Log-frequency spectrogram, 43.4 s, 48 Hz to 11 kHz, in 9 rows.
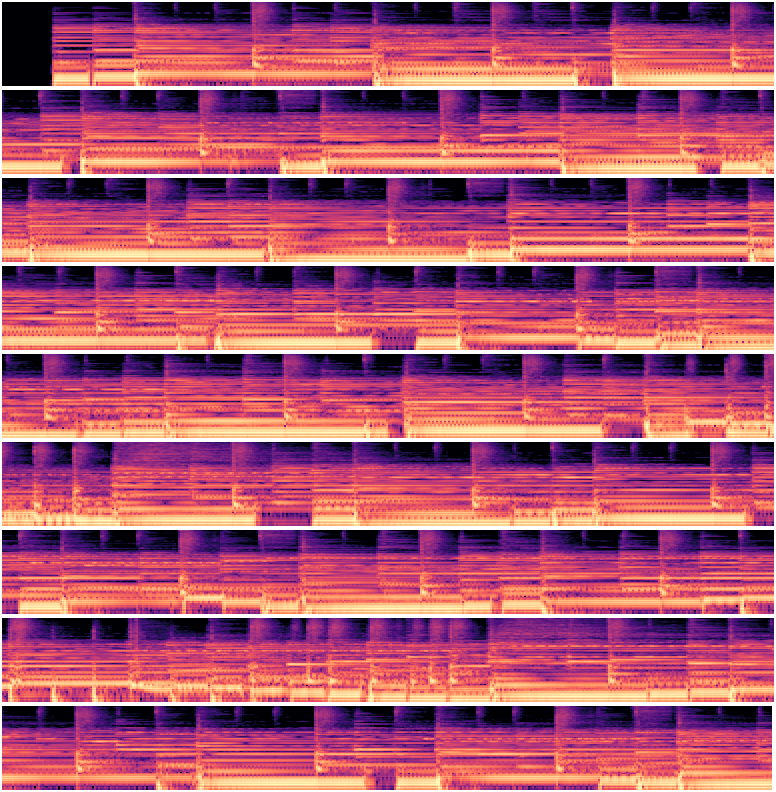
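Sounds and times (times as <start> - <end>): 
organ: 0.5 - 43.4
shuffle ballad music mix: 0.6 - 43.4.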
